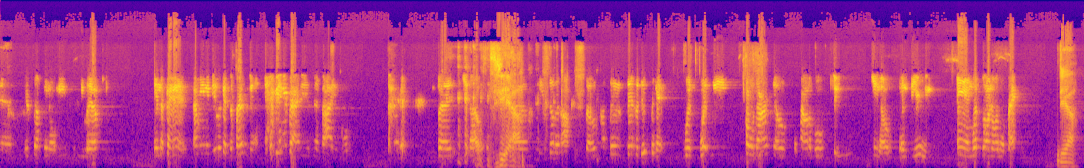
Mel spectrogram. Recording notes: At the halfway mark, we bring. Joins us Live in the Living Room. By phone.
